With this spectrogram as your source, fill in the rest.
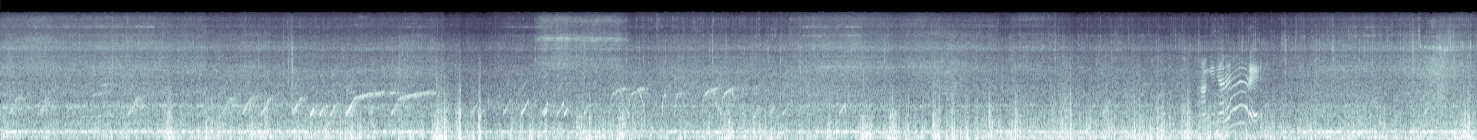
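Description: Bicycle tyres hum along the asphalt road.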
